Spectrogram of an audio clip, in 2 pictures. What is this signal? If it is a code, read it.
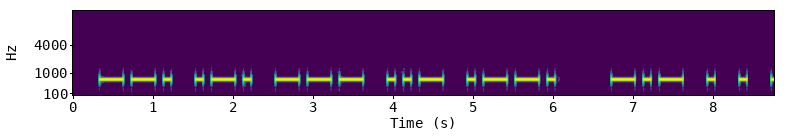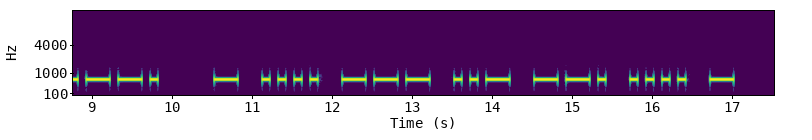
Morse code, heard as a keyed tone, about 12 wpm, 650 Hz. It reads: GROUP KEEP THOUGHT
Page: Engelske ord 12 wpm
